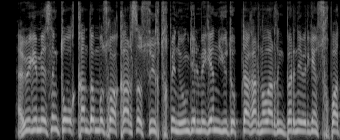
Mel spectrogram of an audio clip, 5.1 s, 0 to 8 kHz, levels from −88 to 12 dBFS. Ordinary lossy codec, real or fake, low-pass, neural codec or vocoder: none; fake; none; codec, 16 kHz, 16 kbps, FreqCodec, larger model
